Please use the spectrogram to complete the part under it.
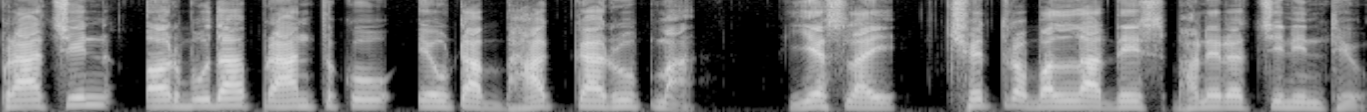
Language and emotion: Nepali, neutral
